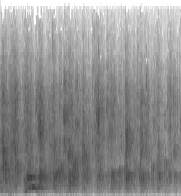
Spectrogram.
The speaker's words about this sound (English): it's really, really great that you could join us for this very special evening with AKO Caine shortlisted writers. Can we give them an enormous round of applause and welcome, first of all?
